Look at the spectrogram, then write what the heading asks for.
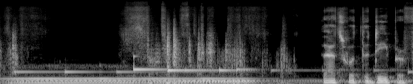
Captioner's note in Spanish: Pasando páginas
